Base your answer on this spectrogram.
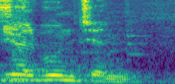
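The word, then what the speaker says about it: Gisele Bündchen: Giselle Bunchen.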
